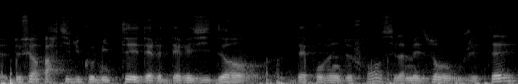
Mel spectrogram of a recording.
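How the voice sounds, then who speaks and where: A man with a fairly low pitch, vocal fry and a dark, mellow tone. His pitch moves in an ordinary way, and the room echo is audible. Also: moderate pace. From Haiti. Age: 70s. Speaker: lawyer, former student resident. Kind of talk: interview testimony, reminiscing. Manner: hesitant, many filler sounds.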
